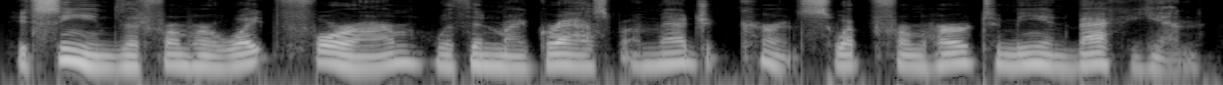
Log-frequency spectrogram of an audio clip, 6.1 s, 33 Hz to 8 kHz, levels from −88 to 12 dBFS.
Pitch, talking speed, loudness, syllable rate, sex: 120 Hz, 205 wpm, -23 LUFS, 4.8 syllables/s, male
